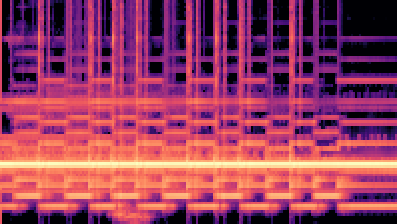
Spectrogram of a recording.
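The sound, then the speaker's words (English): A fire alarm test: a loud, shrill electronic alarm blaring in rapid repeating pulses throughout, with a brief voice faintly underneath. “That was our fire alarm test. That wasn't so painful, was it? Hopefully that didn't blow out your eardrum. That'll be a little quick, loud one.”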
